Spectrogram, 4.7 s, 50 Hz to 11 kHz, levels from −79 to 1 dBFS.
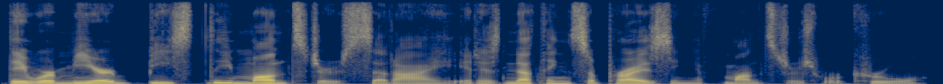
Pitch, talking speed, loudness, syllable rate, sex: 95 Hz, 190 wpm, -21 LUFS, 5.3 syllables/s, male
